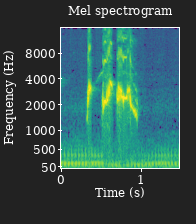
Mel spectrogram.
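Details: Red-whiskered bulbul, a kept bird, singing one quick, lilting phrase of three slurred, descending whistled notes with a low hum behind.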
